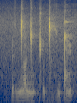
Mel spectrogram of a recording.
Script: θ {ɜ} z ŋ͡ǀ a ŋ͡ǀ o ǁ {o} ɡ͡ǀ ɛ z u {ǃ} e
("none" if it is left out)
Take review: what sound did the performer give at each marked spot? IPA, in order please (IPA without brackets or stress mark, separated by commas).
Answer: ɛ, ɤ, ǃ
